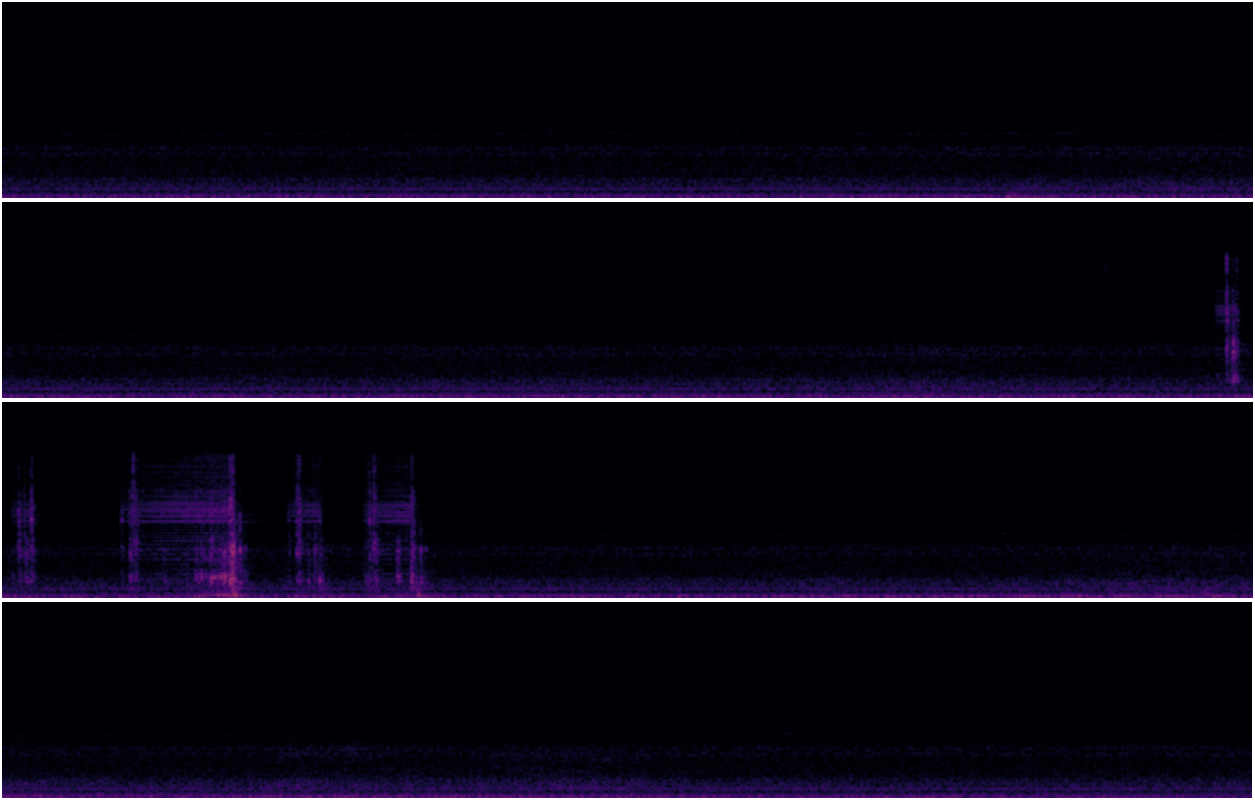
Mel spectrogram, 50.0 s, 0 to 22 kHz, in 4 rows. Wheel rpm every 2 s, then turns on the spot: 0, 0, 0, 0, 0, 0, 0, 0, 0, 0, 0, 0, 0, 0, 0, 0, 0, 0, 0, 0, 0, 0, 0, 0, 0.
none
